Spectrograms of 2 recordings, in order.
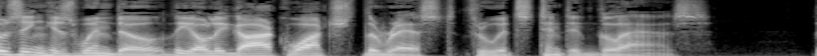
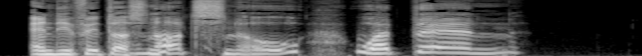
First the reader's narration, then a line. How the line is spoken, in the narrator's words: Before the door slammed shut, she could be heard sobbing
